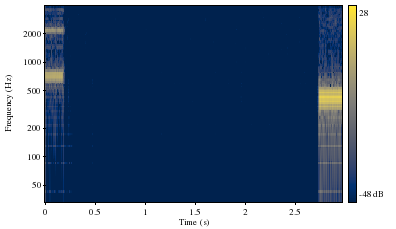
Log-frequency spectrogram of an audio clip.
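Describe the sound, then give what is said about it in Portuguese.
Electronic beeps from a Portuguese-language voicemail system: a brief two-tone beep, then a long silence, then a steady lower-pitched tone that marks the start of recording. “Sua chamada está sendo encaminhada para a caixa de mensagens para fugir da cobrança após o sinal.”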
